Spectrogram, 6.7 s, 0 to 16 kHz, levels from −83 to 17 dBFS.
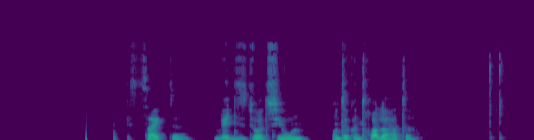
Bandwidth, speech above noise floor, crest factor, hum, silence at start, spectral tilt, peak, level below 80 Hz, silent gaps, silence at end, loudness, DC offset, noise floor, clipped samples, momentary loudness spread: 11.5 kHz; 30 dB; 22 dB; none; 1.8 s; -6 dB/octave; -10 dBFS; -66 dBFS; 3.92-4.15 s, 5.52-6.11 s; 0.4 s; -30 LUFS; under 0.1%; -59 dBFS; under 0.1%; 18 LU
